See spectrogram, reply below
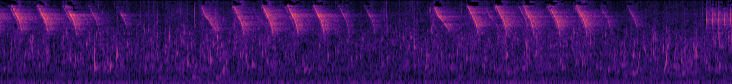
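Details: Bar-winged prinia delivering its energetic 'ngebren' song, kept as tutor material for training birds. Mostly bright falling whistles repeated rapidly in groups of four to six, with brief pauses between the runs.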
